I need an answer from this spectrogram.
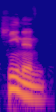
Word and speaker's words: Keenan: just because I know the guy is pronounced Keenan not Kenya we were saying Canyon oh yeah I only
